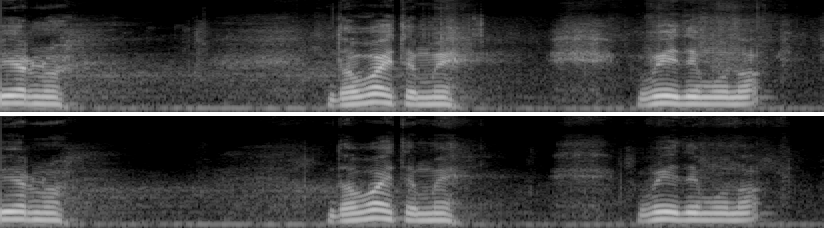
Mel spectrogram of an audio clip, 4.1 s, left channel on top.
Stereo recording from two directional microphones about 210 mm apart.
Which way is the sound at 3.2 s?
10° left (ahead or behind).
